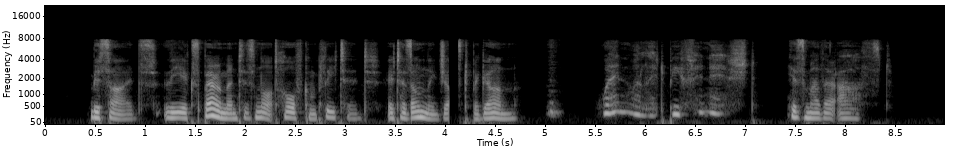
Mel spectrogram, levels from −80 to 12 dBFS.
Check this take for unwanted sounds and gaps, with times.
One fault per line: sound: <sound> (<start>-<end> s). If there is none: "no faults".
sound: dropout (4.0-4.1 s)
sound: whoosh (5.0-5.2 s)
